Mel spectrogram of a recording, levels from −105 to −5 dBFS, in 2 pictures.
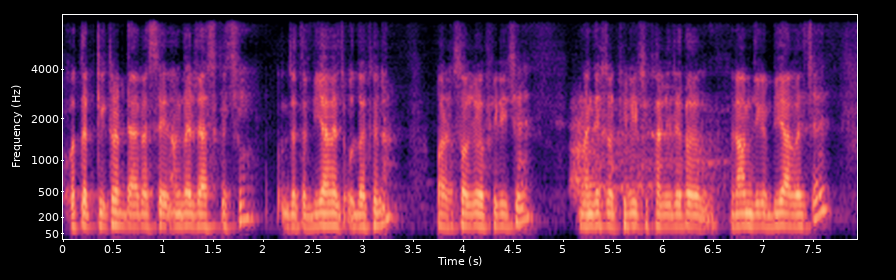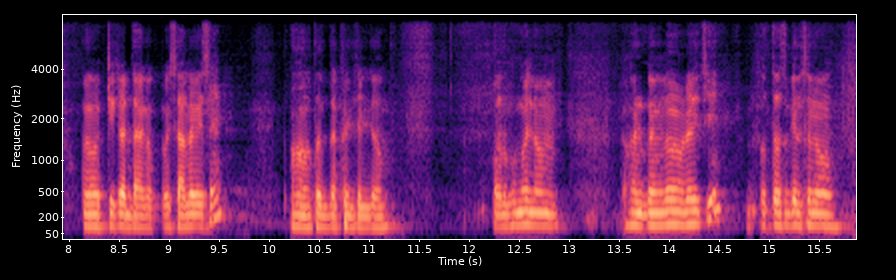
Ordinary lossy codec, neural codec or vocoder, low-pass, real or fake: none; codec, 32 kHz, 1.9 kbps, SNAC; 7.2 kHz; fake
